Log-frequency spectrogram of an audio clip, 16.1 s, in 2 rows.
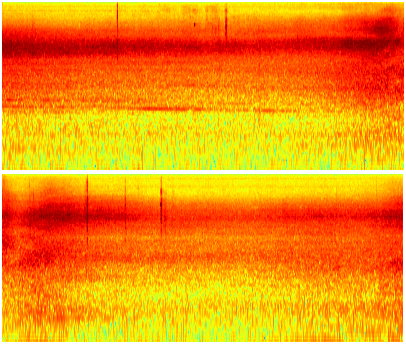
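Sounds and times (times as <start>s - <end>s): faint steady whine: 0.0s - 7.4s
electric train passing: 0.0s - 16.0s.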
